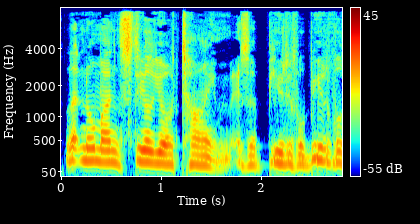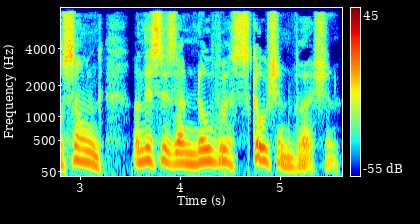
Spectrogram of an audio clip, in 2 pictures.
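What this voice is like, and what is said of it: Deep husky voice. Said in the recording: “a little huskiness in my voice, it's not that I've got a cold ... my deep husky, sexy voice”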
